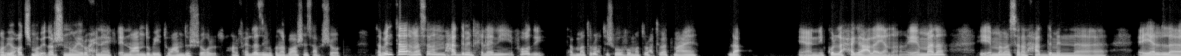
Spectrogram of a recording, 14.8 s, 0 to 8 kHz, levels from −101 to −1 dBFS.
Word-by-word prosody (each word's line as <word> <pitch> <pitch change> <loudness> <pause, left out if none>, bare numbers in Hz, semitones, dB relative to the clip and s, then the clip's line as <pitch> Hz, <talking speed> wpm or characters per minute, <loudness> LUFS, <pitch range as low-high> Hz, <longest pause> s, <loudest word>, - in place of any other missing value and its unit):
ما 140 - +2
بيقعدش، 150 +4 +2
ما 145 - +2
بيقدرش 155 +3 +1
إن 155 - +2
هو 155 - +3
يروح 155 +2 -1
هناك. 150 -1 0
لأنه 155 0 0
عنده 155 -2 +2
بيته 150 -1 -3
وعنده 145 +1 -1
الشغل، 75 - -3
حرفيًا 145 +2 -6
لازم 160 -1 +1
يكون 145 -2 -3
24 150 +3 -1
ساعة 160 0 -5
في - - -17
الشُغل. 75 -1 -5 0.5
طَب 150 - 0
أنت 230 +2 +4
مثلًا 200 -5 +4
حد 185 0 +3
من 175 -3 +3
خِلاني 175 +5 -1
فاضي، 170 -6 -3 0.3
طَب - - -5
ما 150 - 0
تروح 180 +5 -2
تشوفه، 165 -2 -2
ما 145 -1 -2
تروح 170 +4 -4
تِبات 165 -1 -4
معاه 150 0 +1 0.4
لأ، 155 -2 +1 0.7
يعني 70 0 -2
كل 160 -1 +3
حاجة 155 +1 +2
عليَّ 145 0 +3
أنا، 165 0 -7
يا - - +4
إمّا 160 +1 +5
أنا 180 +1 +4 0.4
يا - - +1
إمّا 160 0 +2
مثلًا 160 -1 +1
حد 160 +1 0
من 140 -2 -1 0.8
عيال 155 +1 +3
155 Hz, 205 wpm, -24 LUFS, 145-165 Hz, 0.8 s, إمّا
